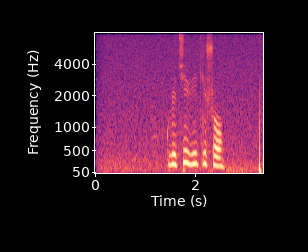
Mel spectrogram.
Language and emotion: Russian, neutral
